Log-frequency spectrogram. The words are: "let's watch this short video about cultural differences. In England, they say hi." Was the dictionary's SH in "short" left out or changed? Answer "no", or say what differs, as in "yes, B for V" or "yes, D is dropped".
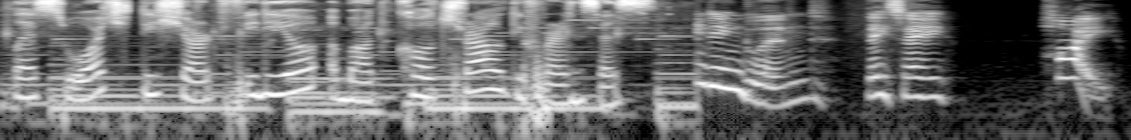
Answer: no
